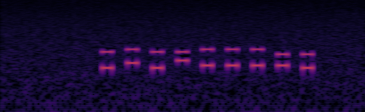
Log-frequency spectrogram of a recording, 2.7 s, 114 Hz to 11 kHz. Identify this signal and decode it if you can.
DTMF, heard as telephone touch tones, dialled by machine, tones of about 80 ms. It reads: 292066641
